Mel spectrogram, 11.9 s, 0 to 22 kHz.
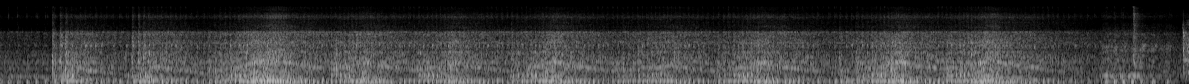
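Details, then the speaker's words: Yamaha Mio M3 scooter after CVT repair, fan part replaced (previously rattling oddly at idle): steady, even, soft idle with no rattling or chattering from the belt drive; normal idle. "Oke teman-teman dengarkan sendiri suaranya Suaranya Hening ya halus"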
